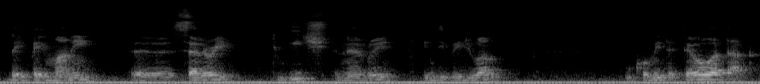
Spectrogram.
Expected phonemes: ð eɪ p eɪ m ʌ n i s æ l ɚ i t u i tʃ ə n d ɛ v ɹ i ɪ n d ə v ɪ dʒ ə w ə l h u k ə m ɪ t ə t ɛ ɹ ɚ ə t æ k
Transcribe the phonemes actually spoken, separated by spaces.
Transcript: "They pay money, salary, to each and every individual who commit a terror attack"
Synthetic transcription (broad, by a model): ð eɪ p eɪ m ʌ n i s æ l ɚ i t u i tʃ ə n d ɛ v ɹ i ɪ n d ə v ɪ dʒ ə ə l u k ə m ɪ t ə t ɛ ɔ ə t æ k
